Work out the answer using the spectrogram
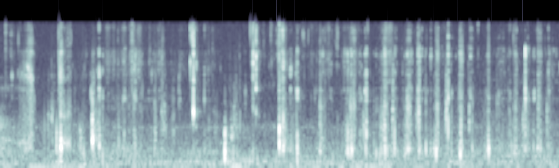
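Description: Close-miked chewing of soft stuffed dolma, with a crunchy bite into a raw cucumber slice about halfway through and many small wet mouth clicks throughout.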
